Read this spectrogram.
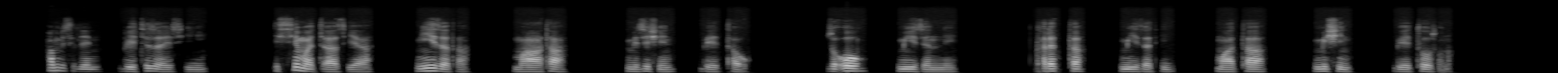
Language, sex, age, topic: Gamo, male, 25-35, agriculture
